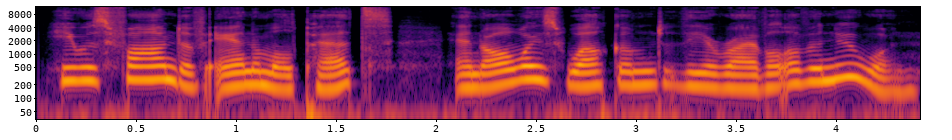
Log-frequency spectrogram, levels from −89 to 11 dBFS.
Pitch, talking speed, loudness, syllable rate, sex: 205 Hz, 205 wpm, -16 LUFS, 5.7 syllables/s, female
